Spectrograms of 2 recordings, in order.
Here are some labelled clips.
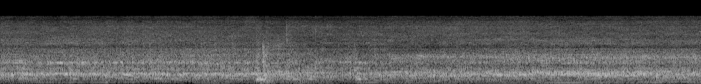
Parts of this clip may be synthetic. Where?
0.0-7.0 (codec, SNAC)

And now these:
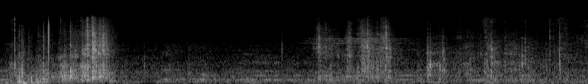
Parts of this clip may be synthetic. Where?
none

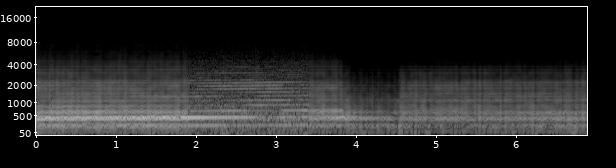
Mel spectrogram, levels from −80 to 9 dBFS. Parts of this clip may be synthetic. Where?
0.0-1.9 (vocoder, Vocos); 3.4-6.9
